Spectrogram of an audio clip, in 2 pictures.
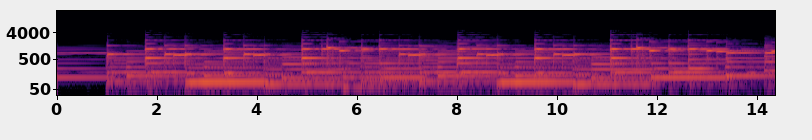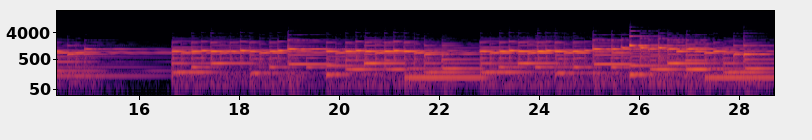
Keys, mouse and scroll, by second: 1.3 click, 2.0 middle click, 2.9 middle click, 3.2 ctrl+shift+click, 4.3 drag, 5.2 drag, 6.2 click, 6.5 z, 6.6 scroll up 3, 6.7 middle click, 6.9 drag, 7.8 drag, 8.8 click, 9.7 drag, 11.0 drag, 11.8 click, 12.5 x, 13.1 click, 14.5 scroll down 5, 14.6 middle click, 15.5 right click, 15.7 middle drag, 16.0 click, 16.9 scroll, 17.7 right click, 19.3-19.8 drag, 20.9 click, 21.3 z, 21.3 scroll up 2, 21.5 click, 22.4 click, 24.1 click, 25.3-25.7 drag, 27.1 right click, 27.4 click, 27.7 scroll down 4, 27.8 middle click.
